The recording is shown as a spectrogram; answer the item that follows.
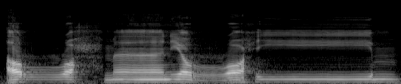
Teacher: الراء إذا ضاق مخرجها إجباري شو لازم يصير اللسان؟ يرتجف فيها. · Term: التكرير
